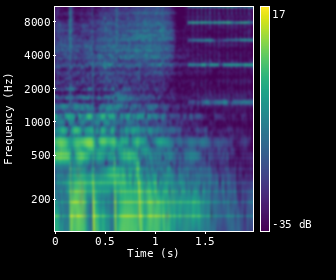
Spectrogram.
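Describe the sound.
A timer alarm rings during a quiz game, giving a bright, bell-like electronic tone in a few rapid pulses that settle into steady high ringing.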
